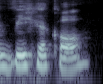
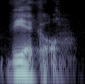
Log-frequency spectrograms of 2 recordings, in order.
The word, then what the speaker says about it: vehicle: side note, how come Americans say vehicle? Vehicle. Vehicle. Vehicle. Why is How do the you H say it? pronounced vehicle? The H is silent in Canada.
